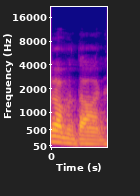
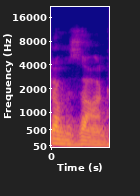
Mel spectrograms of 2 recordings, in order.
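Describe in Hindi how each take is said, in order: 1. बीच का व्यंजन अरबी वाली भारी d जैसी आवाज़ है। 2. बीच का व्यंजन साधारण z जैसी आवाज़ है। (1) "अगर अरबी का ख्याल रख रहे हैं तो ये रमज़ान है" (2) "अगर आप इसे उर्दू में बोल रहे हैं तो ये रमज़ान है"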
